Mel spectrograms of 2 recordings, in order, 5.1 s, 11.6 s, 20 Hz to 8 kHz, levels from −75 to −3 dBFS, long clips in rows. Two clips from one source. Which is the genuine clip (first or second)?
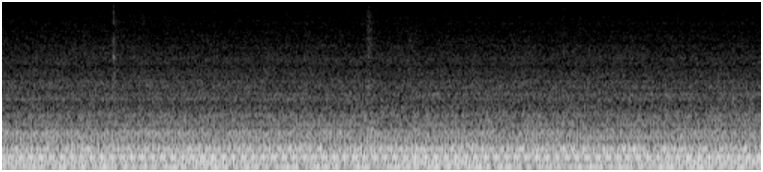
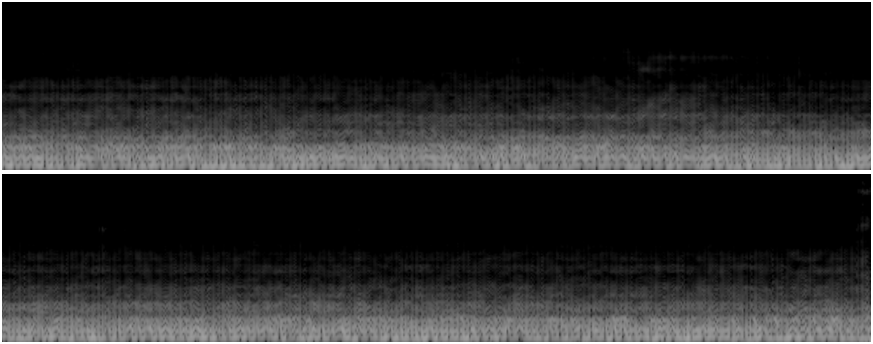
first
